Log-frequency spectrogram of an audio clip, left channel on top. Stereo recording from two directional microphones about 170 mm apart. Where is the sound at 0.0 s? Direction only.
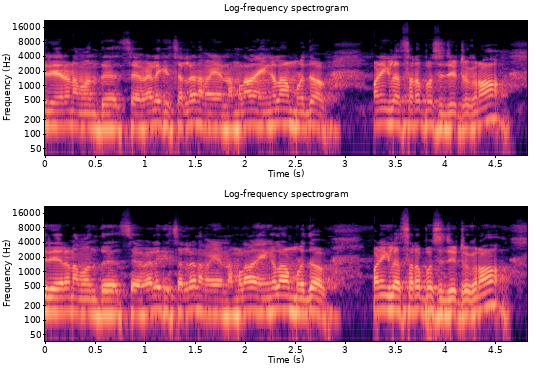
25° right (ahead or behind).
